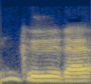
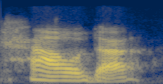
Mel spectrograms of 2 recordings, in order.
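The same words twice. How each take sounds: First: Gouda is said with an English pronunciation. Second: Gouda is said with a Dutch pronunciation. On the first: This is how it will be said tonight. "I think I'm gonna say Gouda" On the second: This is how it is said in Holland. "if you're in Holland, you're gonna say Gouda"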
